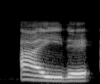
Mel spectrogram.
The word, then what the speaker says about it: Ahyre: Ellos no son nuevos, hace 15 años que están en la música y eh, forman en 2019 el grupo aire. Aire se escribe A-H-Y-R-E.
